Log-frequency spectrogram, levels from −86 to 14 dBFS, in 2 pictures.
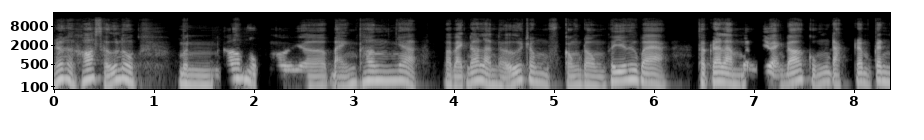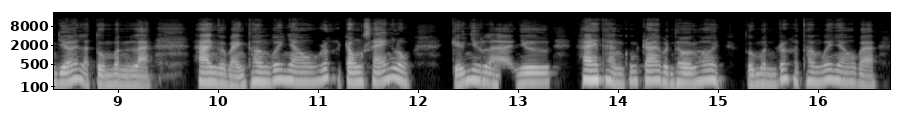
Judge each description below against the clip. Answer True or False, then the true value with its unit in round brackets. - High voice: False (135 Hz)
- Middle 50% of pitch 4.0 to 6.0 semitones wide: True (4.6 semitones)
